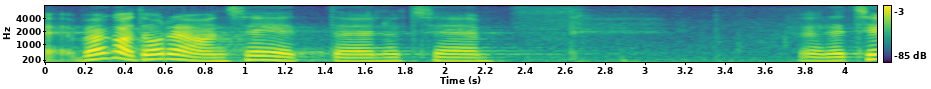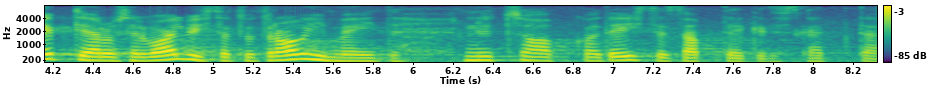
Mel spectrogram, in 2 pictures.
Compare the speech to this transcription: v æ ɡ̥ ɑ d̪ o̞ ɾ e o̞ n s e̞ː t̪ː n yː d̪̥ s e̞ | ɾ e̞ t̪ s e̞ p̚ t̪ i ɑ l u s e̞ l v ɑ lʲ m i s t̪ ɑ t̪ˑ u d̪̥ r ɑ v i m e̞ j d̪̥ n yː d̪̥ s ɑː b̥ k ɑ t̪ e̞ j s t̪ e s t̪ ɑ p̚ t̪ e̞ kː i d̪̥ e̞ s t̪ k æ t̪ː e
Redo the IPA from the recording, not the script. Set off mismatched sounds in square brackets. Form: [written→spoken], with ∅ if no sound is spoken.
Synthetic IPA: v æ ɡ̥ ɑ [d̪→t̪] o̞ ɾ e o̞ n s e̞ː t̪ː n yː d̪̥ s e̞ | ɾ e̞ t̪ s e̞ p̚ t̪ i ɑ l u s e̞ l v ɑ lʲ m i s t̪ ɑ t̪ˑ u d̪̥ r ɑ v i m e̞ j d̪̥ n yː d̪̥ s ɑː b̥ k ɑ t̪ e̞ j s t̪ e s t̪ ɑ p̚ t̪ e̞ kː i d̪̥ e̞ s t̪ k æ t̪ː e

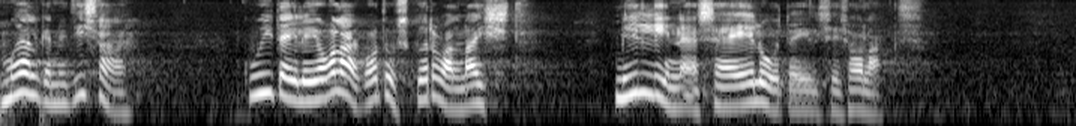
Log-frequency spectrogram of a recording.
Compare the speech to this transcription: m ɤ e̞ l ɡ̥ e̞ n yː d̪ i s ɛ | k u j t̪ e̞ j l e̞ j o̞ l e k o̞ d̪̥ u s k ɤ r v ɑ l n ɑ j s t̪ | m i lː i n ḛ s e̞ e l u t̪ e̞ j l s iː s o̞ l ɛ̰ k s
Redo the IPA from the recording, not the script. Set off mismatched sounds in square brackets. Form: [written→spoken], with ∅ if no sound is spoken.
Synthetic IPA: m ɤ e̞ l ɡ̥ e̞ n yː d̪ i s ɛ | k u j t̪ e̞ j l e̞ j o̞ l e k o̞ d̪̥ u s k ɤ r v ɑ l n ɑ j s t̪ | m i lː i n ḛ s e̞ e l u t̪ e̞ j l s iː s o̞ l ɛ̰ k s

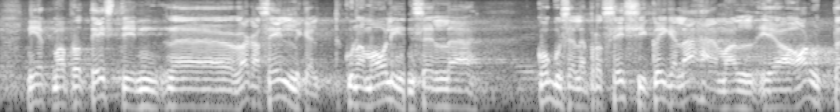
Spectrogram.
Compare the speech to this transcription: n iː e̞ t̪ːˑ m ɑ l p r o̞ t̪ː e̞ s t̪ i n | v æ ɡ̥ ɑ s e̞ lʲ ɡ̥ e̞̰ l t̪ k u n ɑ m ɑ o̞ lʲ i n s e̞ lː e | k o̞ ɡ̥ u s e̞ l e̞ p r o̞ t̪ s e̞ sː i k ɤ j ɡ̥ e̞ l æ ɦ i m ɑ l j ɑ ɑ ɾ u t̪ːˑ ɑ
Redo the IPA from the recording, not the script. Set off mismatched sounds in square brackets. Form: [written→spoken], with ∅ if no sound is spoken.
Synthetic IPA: n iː e̞ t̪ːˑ m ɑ [l→∅] p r o̞ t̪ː e̞ s t̪ i n | v æ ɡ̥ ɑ s e̞ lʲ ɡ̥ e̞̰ l t̪ k u n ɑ m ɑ o̞ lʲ i n s e̞ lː e | k o̞ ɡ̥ u s e̞ [l→lː] e̞ p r o̞ t̪ s e̞ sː i k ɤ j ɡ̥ e̞ l æ ɦ [i→e] m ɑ l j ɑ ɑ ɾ u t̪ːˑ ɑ

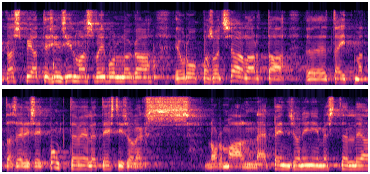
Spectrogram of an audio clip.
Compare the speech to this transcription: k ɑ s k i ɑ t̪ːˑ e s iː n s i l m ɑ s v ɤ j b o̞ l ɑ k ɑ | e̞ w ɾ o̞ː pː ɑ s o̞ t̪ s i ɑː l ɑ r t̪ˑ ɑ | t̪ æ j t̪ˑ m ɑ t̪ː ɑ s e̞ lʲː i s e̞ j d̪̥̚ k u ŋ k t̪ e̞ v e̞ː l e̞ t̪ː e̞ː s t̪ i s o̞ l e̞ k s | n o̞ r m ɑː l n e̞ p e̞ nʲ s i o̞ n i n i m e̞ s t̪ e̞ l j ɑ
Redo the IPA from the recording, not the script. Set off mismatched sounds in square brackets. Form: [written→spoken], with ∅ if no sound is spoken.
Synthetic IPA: k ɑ s [k→p] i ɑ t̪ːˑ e s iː n s i l m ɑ s v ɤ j b o̞ [l→lː] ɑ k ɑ | e̞ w ɾ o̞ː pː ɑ s o̞ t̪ s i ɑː l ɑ r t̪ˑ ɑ | t̪ æ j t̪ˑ m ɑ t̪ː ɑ s e̞ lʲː i s e̞ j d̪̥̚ [k→p] u ŋ k t̪ e̞ v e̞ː l e̞ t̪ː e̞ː s t̪ i s o̞ l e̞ k s | n o̞ r m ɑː l n e̞ p e̞ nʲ s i o̞ n i n i m e̞ s t̪ e̞ l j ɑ

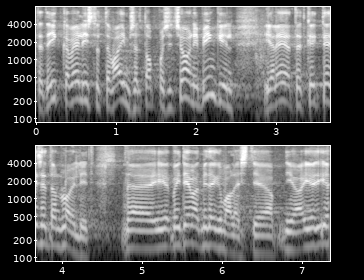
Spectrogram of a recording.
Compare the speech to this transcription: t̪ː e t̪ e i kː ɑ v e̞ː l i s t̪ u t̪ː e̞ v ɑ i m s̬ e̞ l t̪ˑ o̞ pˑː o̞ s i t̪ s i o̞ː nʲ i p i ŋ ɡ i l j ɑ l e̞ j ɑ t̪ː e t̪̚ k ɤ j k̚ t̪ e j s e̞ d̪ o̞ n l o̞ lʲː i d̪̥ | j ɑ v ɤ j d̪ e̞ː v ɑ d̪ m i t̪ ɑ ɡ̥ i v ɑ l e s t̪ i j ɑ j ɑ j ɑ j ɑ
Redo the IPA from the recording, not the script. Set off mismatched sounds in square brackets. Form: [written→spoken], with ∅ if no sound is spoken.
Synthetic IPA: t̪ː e t̪ e i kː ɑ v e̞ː l i s t̪ u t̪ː e̞ v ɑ [i→j] m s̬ e̞ l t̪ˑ o̞ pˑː o̞ s i t̪ s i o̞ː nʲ i p i ŋ ɡ i l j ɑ l e̞ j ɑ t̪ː e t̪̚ k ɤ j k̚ t̪ e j s e̞ d̪ o̞ n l o̞ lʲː i d̪̥ | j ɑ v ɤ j [d̪→t̪] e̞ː v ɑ d̪ m i [t̪→d̪] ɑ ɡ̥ i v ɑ l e s t̪ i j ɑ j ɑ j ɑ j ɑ

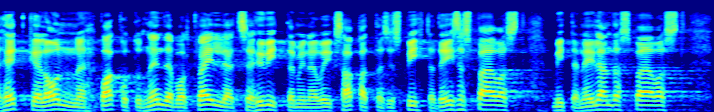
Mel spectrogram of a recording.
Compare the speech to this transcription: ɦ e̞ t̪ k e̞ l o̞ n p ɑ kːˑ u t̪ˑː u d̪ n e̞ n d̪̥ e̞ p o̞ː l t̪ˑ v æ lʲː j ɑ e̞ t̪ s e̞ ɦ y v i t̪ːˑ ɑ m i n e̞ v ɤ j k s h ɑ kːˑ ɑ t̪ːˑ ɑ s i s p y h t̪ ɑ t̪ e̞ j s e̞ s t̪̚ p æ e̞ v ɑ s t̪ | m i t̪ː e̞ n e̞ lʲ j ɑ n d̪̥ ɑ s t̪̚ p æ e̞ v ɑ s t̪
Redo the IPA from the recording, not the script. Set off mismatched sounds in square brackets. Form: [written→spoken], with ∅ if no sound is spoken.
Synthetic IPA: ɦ e̞ t̪ k e̞ l o̞ n p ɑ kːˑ u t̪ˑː u d̪ n e̞ n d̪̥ e̞ p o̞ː l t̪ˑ v æ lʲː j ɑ e̞ t̪ s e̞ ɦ y v i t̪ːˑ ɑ m i n e̞ v ɤ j k s h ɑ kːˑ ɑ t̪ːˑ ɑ s i s p [y→i] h t̪ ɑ t̪ e̞ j s e̞ s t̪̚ p æ e̞ v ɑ s t̪ | m i t̪ː e̞ n e̞ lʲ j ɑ n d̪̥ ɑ s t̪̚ p æ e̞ v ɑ s t̪

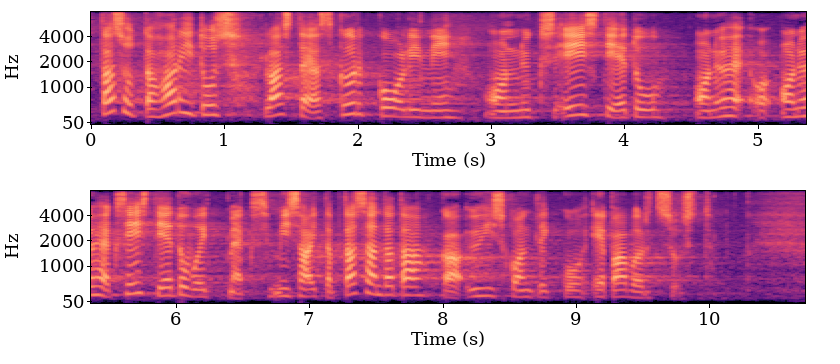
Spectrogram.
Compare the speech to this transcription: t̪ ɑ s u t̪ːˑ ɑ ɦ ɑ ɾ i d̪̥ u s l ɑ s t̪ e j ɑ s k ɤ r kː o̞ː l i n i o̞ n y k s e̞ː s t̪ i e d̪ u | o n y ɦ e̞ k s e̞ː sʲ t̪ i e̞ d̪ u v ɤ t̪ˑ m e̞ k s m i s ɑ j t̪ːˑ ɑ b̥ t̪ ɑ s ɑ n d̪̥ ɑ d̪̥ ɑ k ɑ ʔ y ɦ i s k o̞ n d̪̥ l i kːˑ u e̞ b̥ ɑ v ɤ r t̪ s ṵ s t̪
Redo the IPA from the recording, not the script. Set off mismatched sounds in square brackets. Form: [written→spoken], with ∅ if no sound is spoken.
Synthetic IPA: t̪ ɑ s u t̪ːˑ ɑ ɦ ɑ ɾ i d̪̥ u s l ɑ s t̪ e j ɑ s k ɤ r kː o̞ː l i n i o̞ n y k s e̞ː s t̪ i e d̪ u | o n y ɦ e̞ k s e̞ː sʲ t̪ i e̞ d̪ u v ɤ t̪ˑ m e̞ k s m i s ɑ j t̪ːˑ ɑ b̥ t̪ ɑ s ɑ n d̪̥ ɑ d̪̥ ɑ k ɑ ʔ y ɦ i s k o̞ n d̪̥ l i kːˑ u e̞ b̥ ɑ v ɤ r t̪ s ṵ s t̪

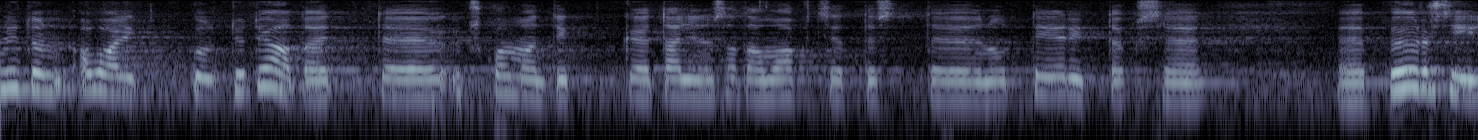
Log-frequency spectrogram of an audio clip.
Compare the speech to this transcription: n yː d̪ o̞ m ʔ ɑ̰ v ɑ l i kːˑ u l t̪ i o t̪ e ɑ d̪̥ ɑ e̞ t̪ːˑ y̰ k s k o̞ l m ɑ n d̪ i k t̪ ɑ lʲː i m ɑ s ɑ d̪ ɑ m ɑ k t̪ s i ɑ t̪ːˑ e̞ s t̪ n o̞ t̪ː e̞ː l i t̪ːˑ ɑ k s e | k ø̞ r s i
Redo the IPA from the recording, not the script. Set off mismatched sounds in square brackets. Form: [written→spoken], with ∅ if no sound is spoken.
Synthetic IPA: n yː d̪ o̞ [m→n] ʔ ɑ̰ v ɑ l i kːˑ u l t̪ [i→j] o t̪ e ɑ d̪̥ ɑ e̞ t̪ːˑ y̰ k s k o̞ l m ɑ n d̪ i k t̪ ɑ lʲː i [m→n] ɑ s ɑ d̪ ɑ m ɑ k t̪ s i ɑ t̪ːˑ e̞ s t̪ n o̞ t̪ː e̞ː [l→ɾ] i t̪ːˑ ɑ k s e | [k→p] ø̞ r s i

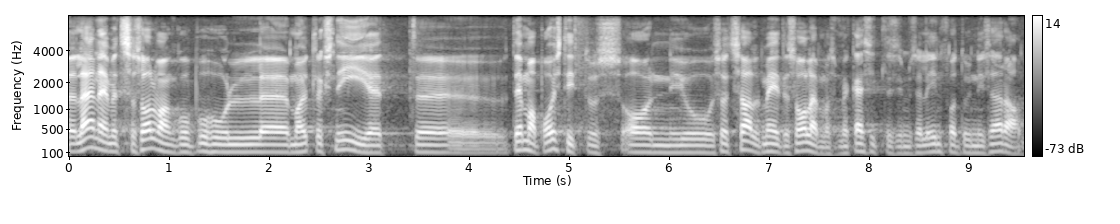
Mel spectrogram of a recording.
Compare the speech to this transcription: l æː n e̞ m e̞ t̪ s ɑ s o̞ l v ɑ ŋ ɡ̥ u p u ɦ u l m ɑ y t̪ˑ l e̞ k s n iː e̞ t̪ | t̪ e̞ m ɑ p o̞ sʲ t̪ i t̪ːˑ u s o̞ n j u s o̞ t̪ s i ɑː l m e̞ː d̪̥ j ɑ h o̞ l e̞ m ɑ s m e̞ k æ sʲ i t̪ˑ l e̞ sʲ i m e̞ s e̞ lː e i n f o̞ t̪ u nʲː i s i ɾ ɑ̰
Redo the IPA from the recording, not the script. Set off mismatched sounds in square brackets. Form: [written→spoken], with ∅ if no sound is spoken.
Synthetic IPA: l æː n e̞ m e̞ t̪ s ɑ s o̞ l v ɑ ŋ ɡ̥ u p u ɦ u l m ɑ y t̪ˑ l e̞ k s n iː e̞ t̪ | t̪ e̞ m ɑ p o̞ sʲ t̪ i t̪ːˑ u s o̞ n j u s o̞ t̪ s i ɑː l m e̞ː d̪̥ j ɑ [h→s] o̞ l e̞ m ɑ s m e̞ k æ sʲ i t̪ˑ l e̞ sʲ i m e̞ s e̞ lː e i n f o̞ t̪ u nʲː i s [i→æ] ɾ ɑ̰

